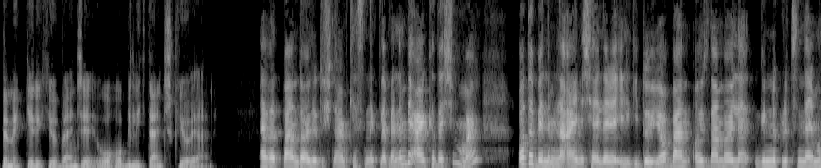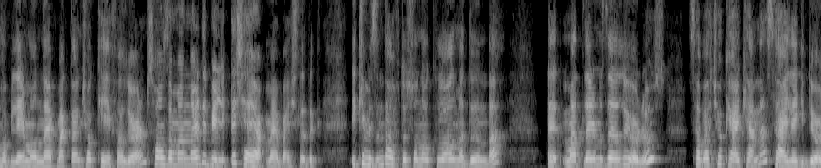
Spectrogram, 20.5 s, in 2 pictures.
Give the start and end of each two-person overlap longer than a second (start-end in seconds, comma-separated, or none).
none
